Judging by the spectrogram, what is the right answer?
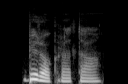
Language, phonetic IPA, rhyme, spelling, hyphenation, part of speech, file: Hungarian, [ˈbyrokrɒtɒ], -tɒ, bürokrata, bü‧rok‧ra‧ta, noun, Hu-bürokrata.ogg
- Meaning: bureaucrat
